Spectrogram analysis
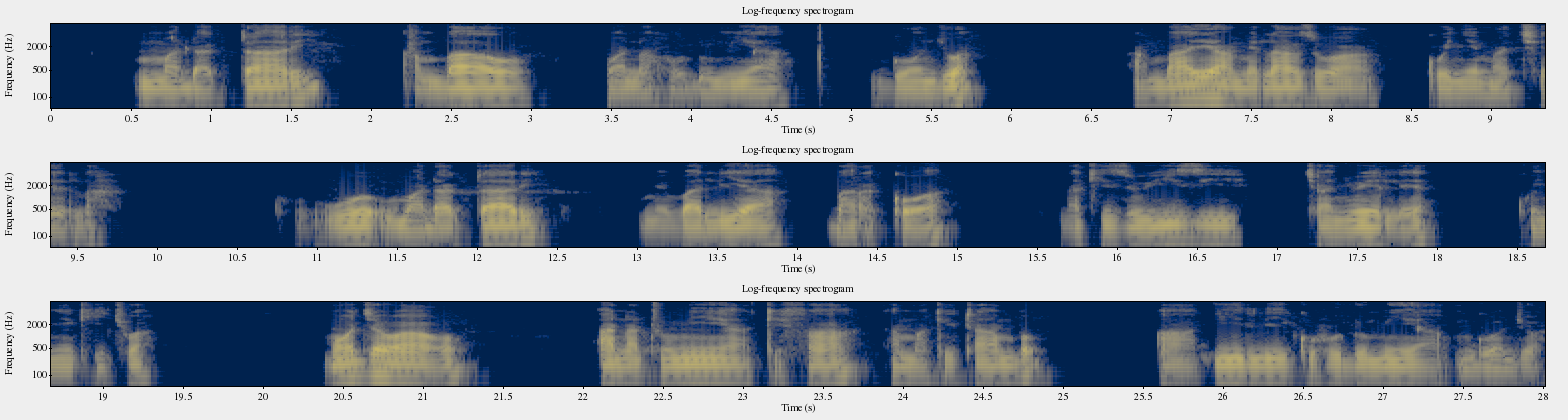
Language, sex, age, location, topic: Swahili, female, 36-49, Nakuru, health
